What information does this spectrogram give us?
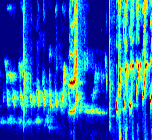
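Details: Murai batu, the white-rumped shama, singing quick repeated chirps and a thin drawn-out whistle, ending in a loud burst of rapid varied notes.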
